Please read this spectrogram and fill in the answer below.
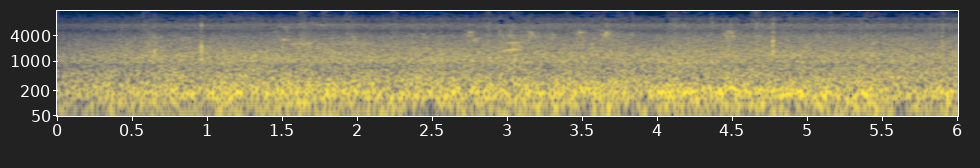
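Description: Steady rushing outdoor noise: wind on the microphone together with surf from the nearby shore.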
